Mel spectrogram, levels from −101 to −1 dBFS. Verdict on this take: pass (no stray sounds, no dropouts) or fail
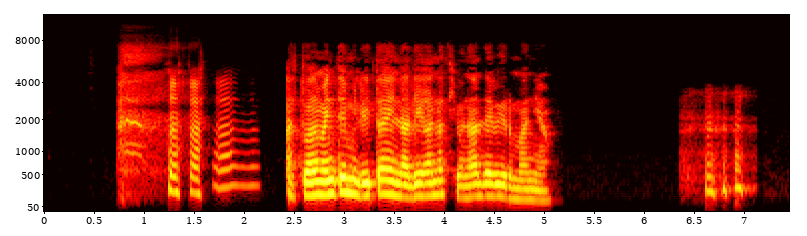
fail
